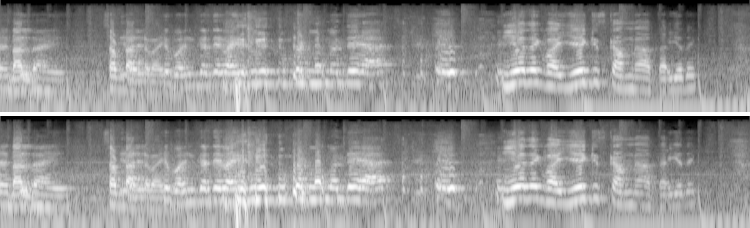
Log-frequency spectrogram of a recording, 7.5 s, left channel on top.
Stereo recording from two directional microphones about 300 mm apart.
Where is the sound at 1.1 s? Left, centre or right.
Centre.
